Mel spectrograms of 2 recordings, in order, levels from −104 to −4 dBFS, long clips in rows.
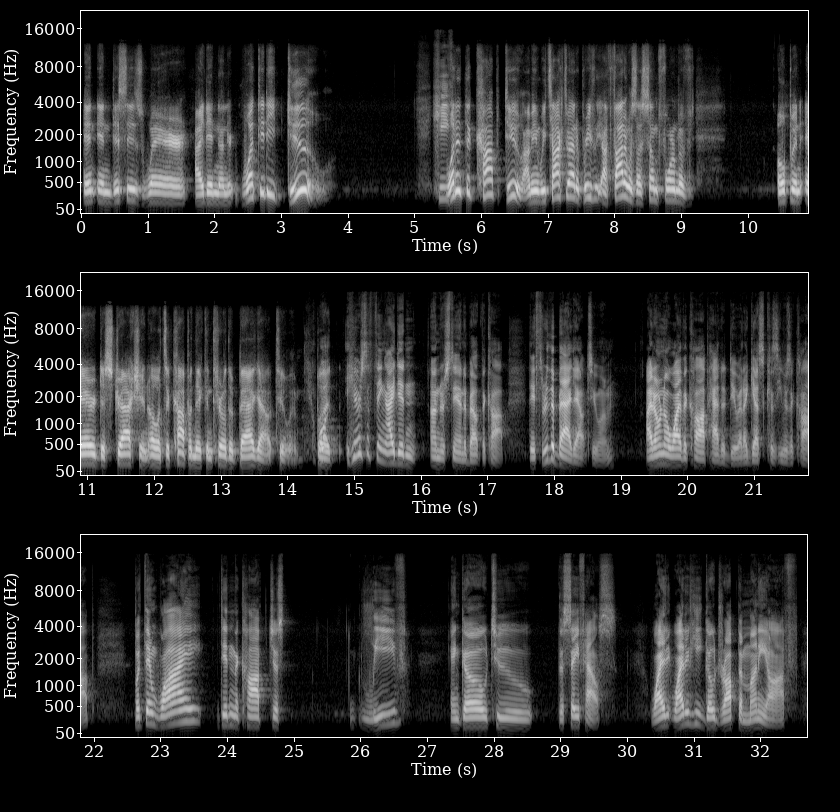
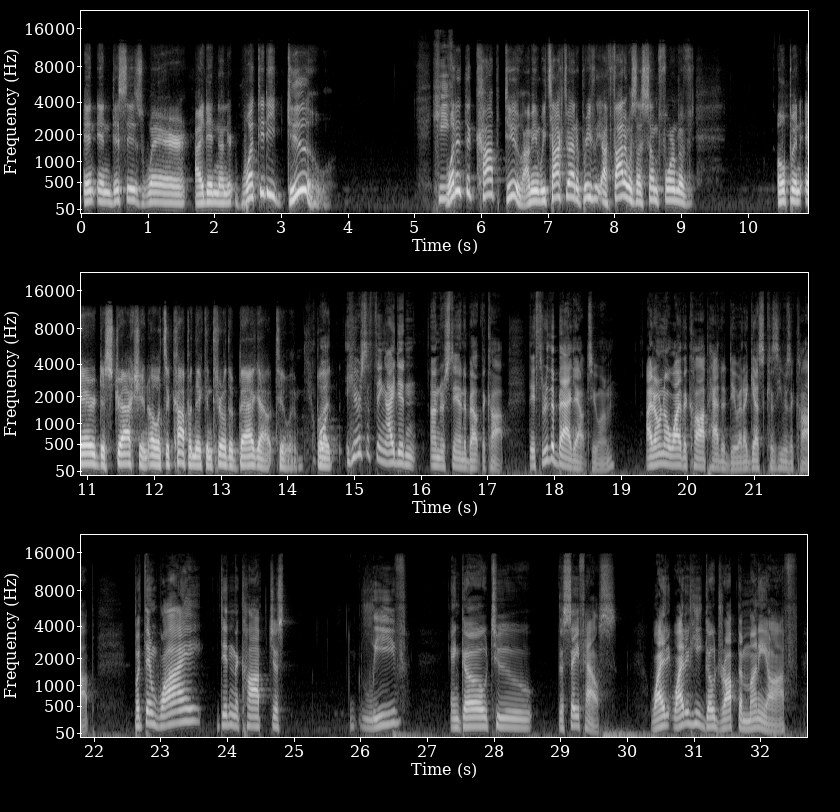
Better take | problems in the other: second | thin; somewhat; fading below 300 Hz

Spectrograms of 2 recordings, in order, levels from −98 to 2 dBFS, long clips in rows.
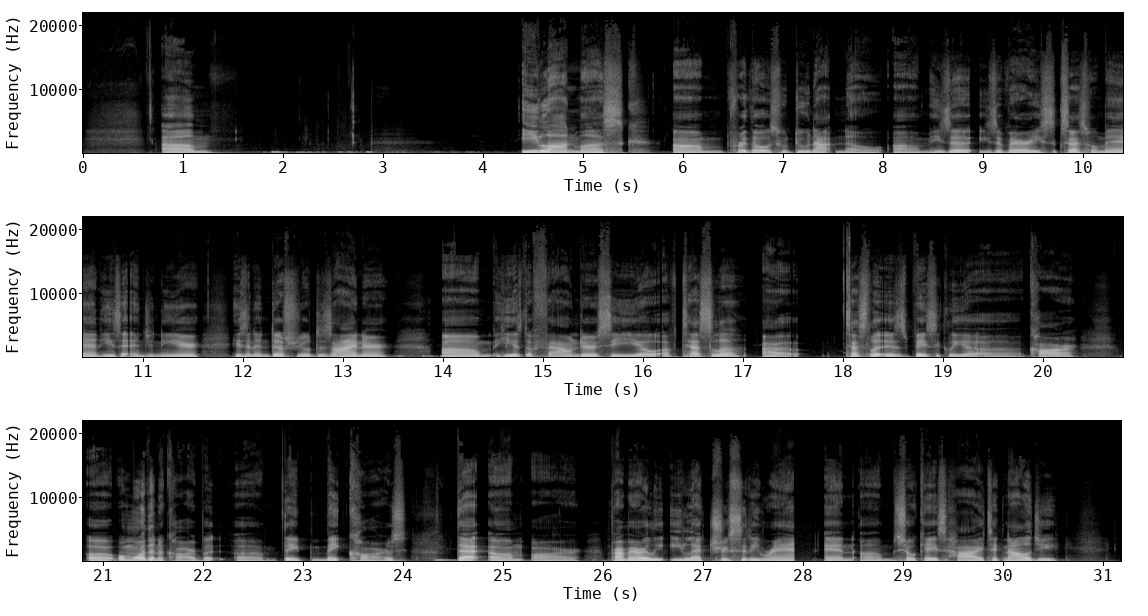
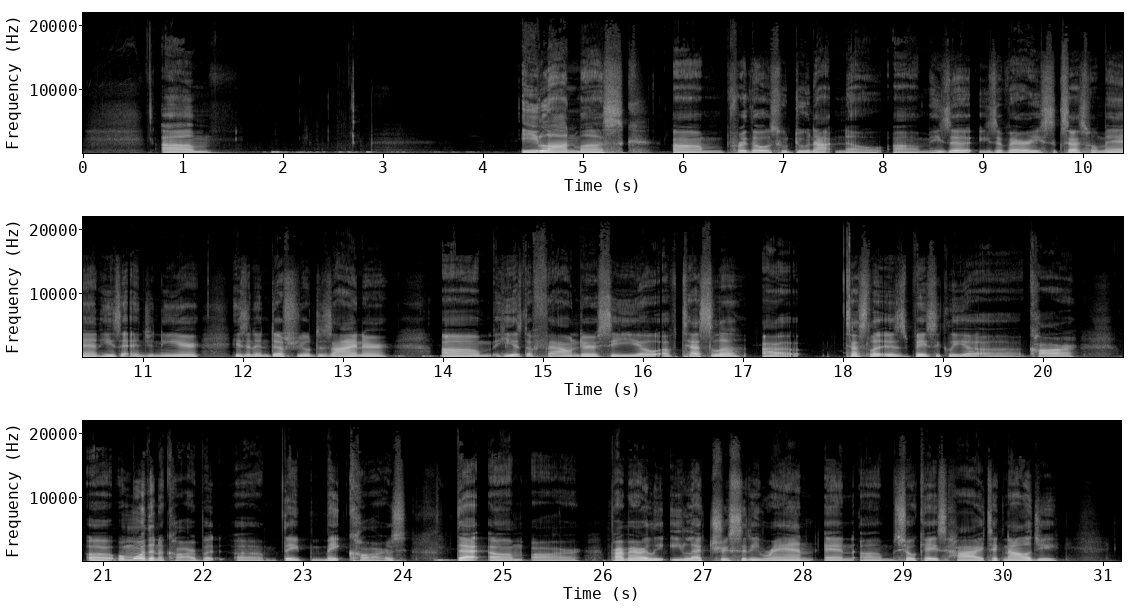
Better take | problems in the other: second | audio cutting out; at 28 s

